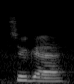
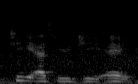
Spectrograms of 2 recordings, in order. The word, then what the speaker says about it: Tsuga: this is western hemlock suga heterophylla suga is a japanese word t-s-u-g-a you pronounce both the s and the t tsuga uh it's the japanese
